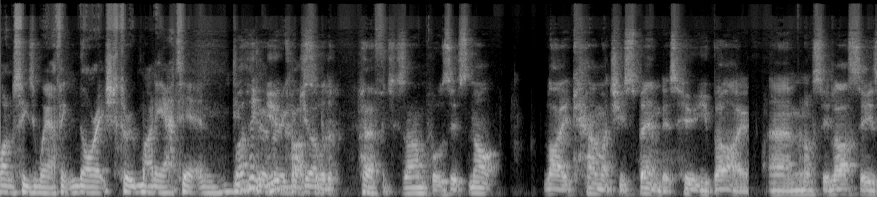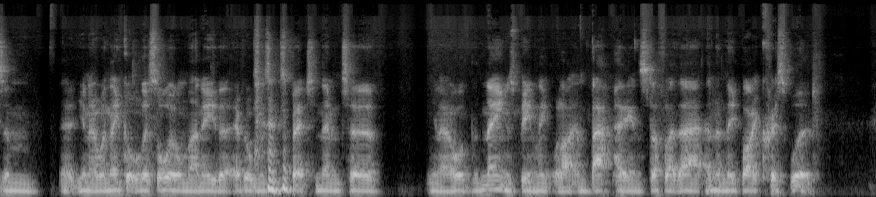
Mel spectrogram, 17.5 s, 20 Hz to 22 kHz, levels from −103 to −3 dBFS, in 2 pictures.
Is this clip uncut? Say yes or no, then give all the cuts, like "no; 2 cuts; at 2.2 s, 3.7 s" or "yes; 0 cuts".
no; 1 cut; at 7.5 s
